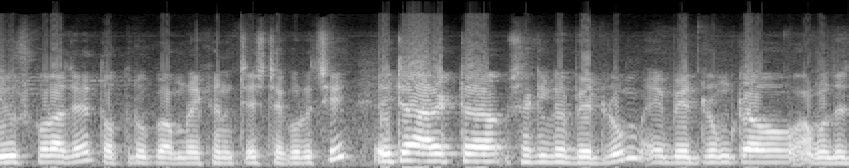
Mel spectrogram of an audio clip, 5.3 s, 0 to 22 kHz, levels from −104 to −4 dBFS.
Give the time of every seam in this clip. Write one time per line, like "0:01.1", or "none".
0:02.3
